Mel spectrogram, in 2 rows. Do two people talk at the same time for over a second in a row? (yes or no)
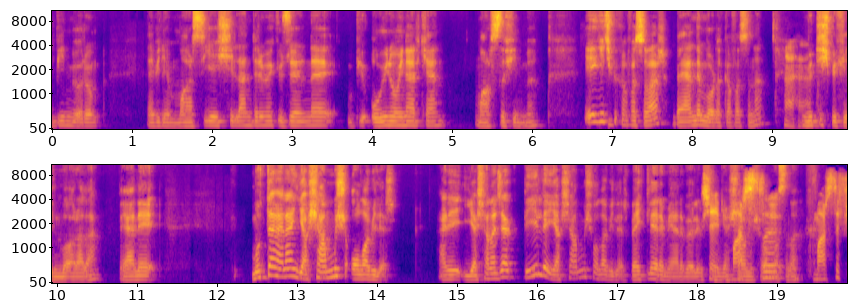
yes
